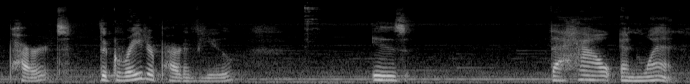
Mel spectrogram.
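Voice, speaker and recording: A woman in her fifties giving a slow, earnest motivational talk about manifesting, pausing often between phrases. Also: medium pitch, darkish tone, a little hiss or hum. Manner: slow, pausing, earnest, quotes doubters in put-on voices. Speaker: manifestation coach.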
